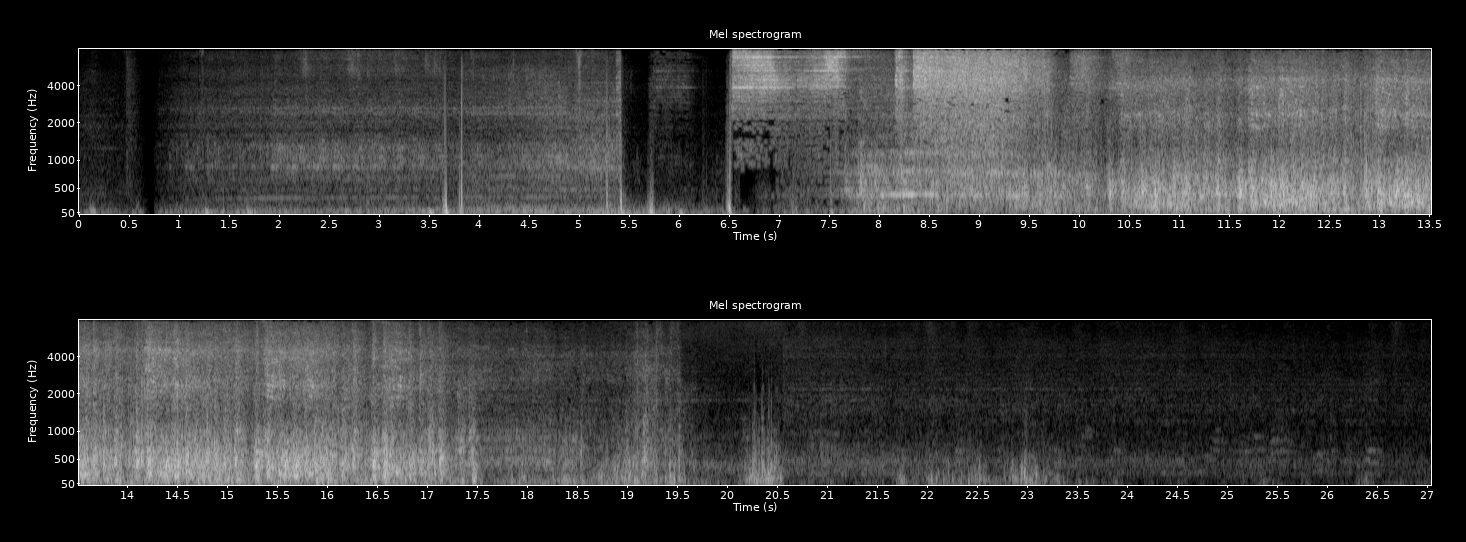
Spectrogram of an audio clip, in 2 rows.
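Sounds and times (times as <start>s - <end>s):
train passing at speed: 0.8s - 25.6s.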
